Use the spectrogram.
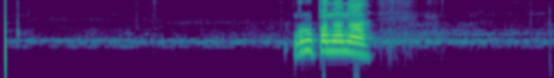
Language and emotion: Russian, angry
